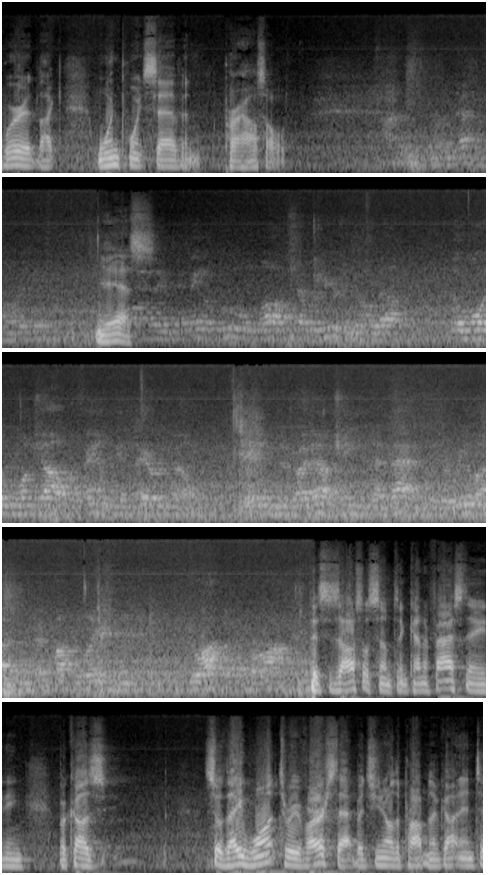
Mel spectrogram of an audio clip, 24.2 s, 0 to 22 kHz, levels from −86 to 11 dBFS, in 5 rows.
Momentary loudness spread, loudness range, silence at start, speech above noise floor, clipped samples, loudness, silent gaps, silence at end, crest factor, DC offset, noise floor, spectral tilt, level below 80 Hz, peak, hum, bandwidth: 18 LU; 10 LU; 0 s; 24 dB; under 0.1%; -20 LUFS; none; 0 s; 20 dB; under 0.1%; -43 dBFS; -5 dB/octave; -44 dBFS; 0 dBFS; none; 17 kHz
